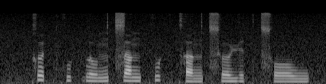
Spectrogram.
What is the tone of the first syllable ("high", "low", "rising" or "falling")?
high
